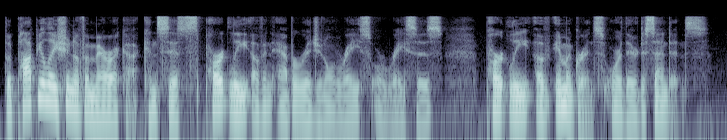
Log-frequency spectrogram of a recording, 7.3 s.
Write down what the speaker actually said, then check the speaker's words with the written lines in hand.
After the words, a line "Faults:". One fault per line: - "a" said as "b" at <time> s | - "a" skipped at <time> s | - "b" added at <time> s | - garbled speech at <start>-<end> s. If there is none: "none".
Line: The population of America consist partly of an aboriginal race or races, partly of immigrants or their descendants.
The population of America consists partly of an aboriginal race or races, partly of immigrants or their descendants.
Faults:
- "consist" said as "consists" at 1.4 s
